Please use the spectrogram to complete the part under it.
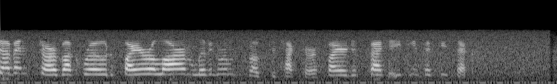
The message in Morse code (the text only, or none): none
